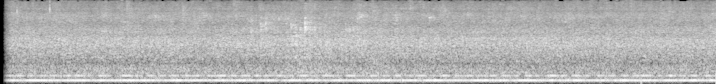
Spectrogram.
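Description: Steady machinery hum: a low droning tone with a second tone an octave above it, over an even hiss, unchanging throughout.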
